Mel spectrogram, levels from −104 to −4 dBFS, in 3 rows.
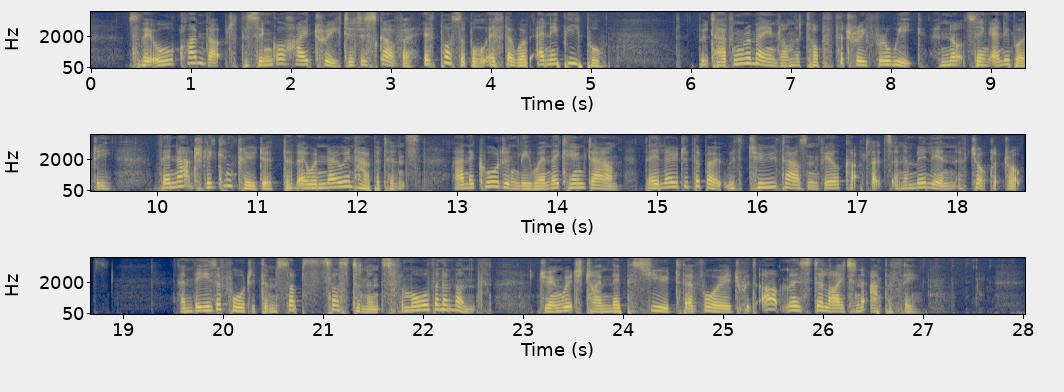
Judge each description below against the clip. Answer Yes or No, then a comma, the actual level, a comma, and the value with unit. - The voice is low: No, high, 195 Hz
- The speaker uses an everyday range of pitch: No, wide, 5.8 semitones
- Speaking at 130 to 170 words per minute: No, average, 185 wpm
